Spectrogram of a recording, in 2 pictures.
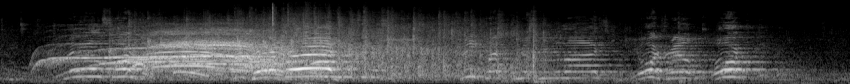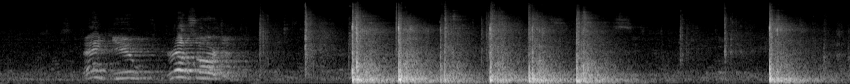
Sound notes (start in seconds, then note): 0.3 audience cheering and applauding; 12.0 boots thumping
